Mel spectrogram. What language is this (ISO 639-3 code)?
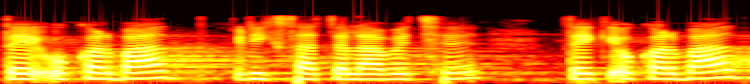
mai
